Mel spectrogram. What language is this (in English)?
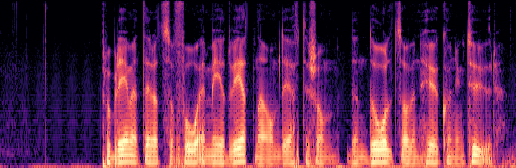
Swedish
